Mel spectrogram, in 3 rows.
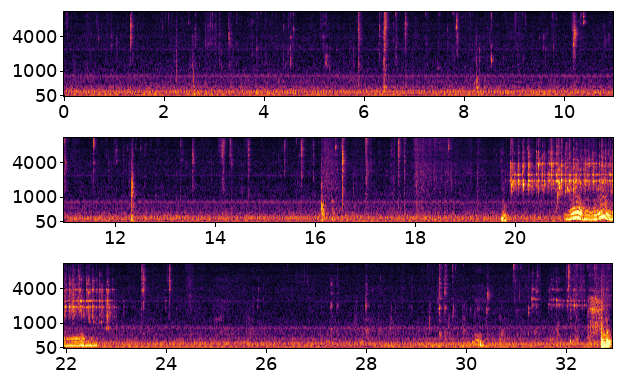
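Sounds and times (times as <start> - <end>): people chewing: 0.0 - 18.8
steady low hum: 0.0 - 32.9
mouth clicks and smacks: 4.4 - 7.0.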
